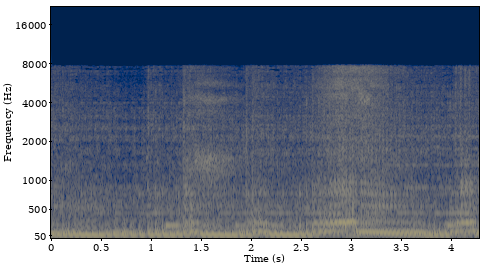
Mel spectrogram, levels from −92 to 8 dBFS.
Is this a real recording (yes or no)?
yes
